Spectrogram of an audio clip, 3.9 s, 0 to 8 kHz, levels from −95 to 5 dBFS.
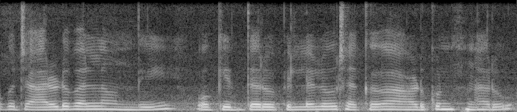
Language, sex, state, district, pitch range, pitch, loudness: Telugu, female, Andhra Pradesh, Krishna, 185-205 Hz, 195 Hz, -14 LUFS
